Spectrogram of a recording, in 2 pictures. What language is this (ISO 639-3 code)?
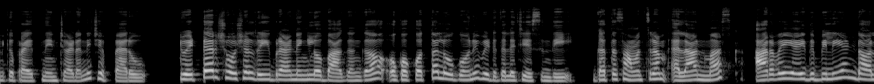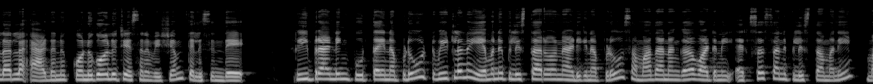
tel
